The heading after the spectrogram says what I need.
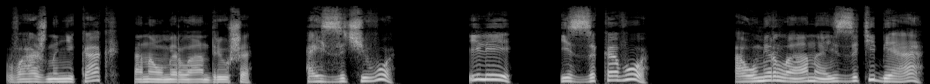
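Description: A man's voice: mid-range voice, animated, unhurried, dry recording, clean studio sound, lightly acted. A man voicing a dead witch stepmother in her forties, coquettish and cruel, with a singsong, purring, taunting voice. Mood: sweet, mocking.

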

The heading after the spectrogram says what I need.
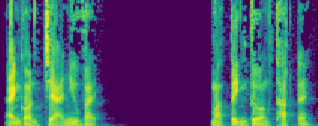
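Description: Guy doing a low-voiced veteran cop in an audiobook, middle-aged, calm and probing. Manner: measured, quietly probing. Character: veteran male police detective, probing yet tolerant. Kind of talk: audiobook character reading.

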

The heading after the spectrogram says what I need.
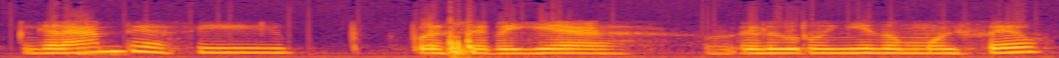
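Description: An older woman with a Mexican accent, calling in to a radio show and haltingly telling a ghost story, full of fillers and restarts. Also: mid-range voice, steady tone, low-quality recording. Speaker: caller.

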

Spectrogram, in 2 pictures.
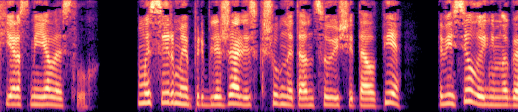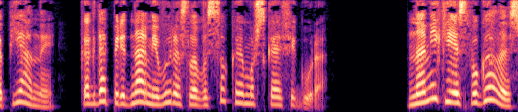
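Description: Woman audiobook narrator, mid-pitched, ironic first-person reading, dead-dry recording. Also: no echo. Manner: lively, ironic storytelling.

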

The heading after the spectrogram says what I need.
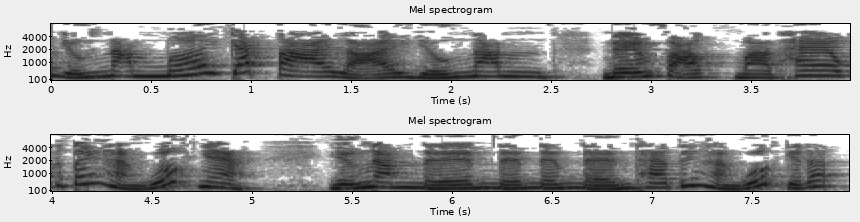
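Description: A woman storyteller recounts a ghost story, speaking straight to her listeners and acting out knocking sounds. Her voice sits a bit high and moves in lively swings. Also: husky. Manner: animated, addresses listeners directly, imitates knocking sounds.

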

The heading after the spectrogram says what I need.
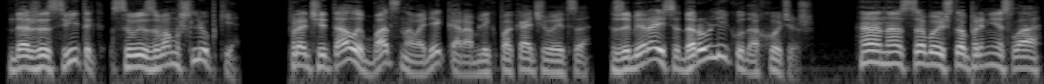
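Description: A man voicing a rough, brash young male friend who talks in blunt slang, in an audiobook reading. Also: medium pitch, a bit bright, dry recording, clean studio sound, voice pushed up. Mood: boastful.

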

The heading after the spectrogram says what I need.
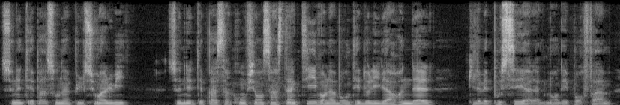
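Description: A man reading a classic novel aloud as audiobook narration, in a measured storytelling manner. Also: medium pitch, steady tone, warm tone. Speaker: audiobook reader.

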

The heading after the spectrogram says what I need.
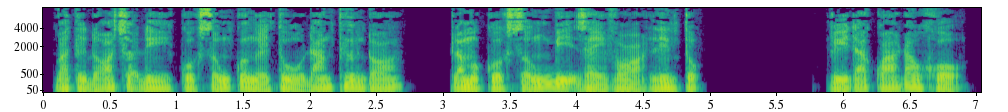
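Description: Deep husky male audiobook narrator. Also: no room sound, studio quality. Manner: steady storytelling.

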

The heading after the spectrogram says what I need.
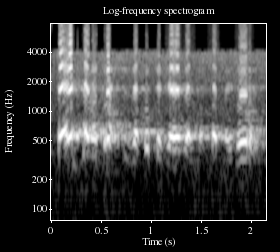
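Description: A religious teacher with an Egyptian Arabic accent speaks rapid-fire in a mellow, high-leaning male voice whose pitch swoops wildly. He gives a colloquial lesson, conversationally asking over and over whether people understood. The poor recording is reverberant, as if in a large hall, with slight background noise.

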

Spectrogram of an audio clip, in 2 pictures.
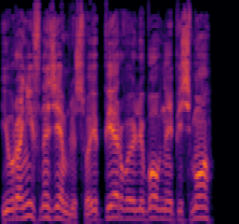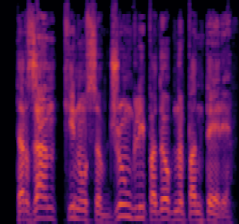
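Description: A man's voice: a little high, moderate pace, a bit bright, dry recording. Male storyteller with a dry, close sound. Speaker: audiobook narrator. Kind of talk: dramatic storybook narration.

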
